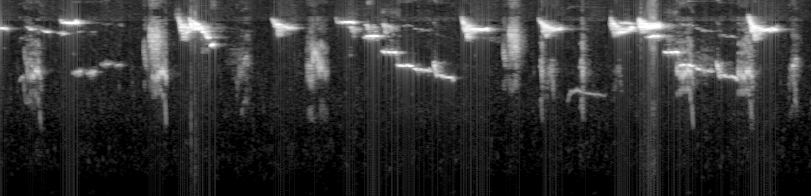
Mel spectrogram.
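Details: Scarlet minivet singing as a lure bird: high, thin whistled notes and sharp chirps, some gliding downward, in short bursts separated by brief pauses.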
